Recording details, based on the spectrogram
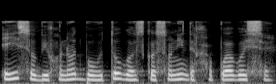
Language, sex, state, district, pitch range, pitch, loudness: Assamese, female, Assam, Kamrup Metropolitan, 215-235 Hz, 220 Hz, -14 LUFS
